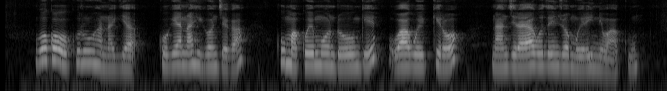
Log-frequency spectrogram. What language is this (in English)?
Kikuyu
